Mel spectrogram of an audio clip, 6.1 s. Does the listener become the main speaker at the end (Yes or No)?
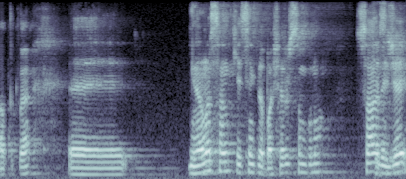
No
